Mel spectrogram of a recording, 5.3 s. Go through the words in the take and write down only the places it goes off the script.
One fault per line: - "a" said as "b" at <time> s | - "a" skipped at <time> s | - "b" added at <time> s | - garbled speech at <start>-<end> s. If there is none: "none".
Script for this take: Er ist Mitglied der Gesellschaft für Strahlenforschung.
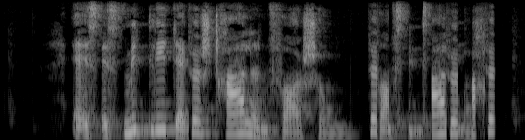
- "ist" added at 1.0 s
- "Gesellschaft" skipped at 1.9 s
- garbled speech at 3.7-5.0 s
